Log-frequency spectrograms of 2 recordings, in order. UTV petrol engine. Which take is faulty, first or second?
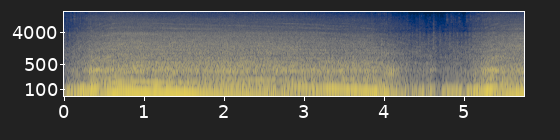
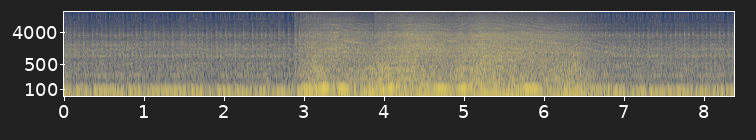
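first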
